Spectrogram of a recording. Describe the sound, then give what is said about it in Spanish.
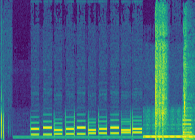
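A telephone line: a steady dial tone, then about nine quick, evenly spaced keypad beeps, followed by a louder continuous tone with bursts of noise. Clear, with no one talking. “Suena el teléfono.”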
